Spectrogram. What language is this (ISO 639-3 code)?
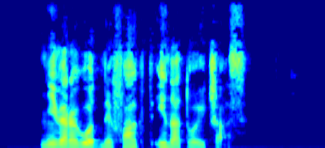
bel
